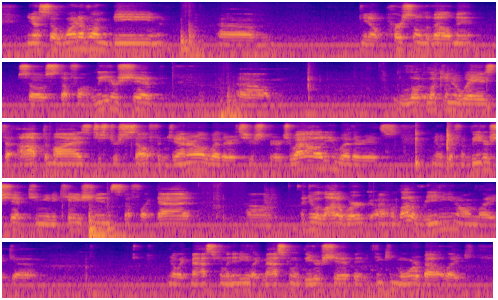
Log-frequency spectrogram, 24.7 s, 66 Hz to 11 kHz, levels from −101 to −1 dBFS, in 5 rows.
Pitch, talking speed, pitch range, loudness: 115 Hz, 165 wpm, 110-130 Hz, -29 LUFS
